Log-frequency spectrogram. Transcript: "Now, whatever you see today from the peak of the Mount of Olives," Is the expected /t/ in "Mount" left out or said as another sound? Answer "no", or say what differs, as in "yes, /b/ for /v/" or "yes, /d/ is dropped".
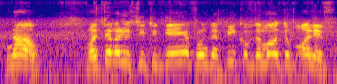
no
